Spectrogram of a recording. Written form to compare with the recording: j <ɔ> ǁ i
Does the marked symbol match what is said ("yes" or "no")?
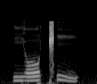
yes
